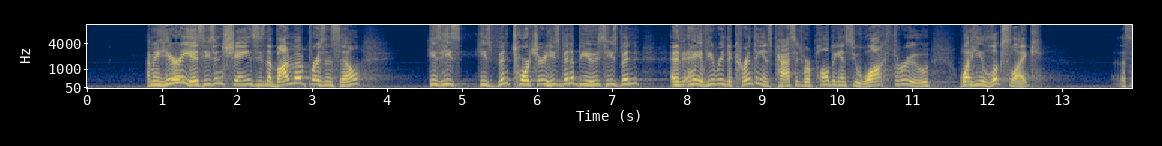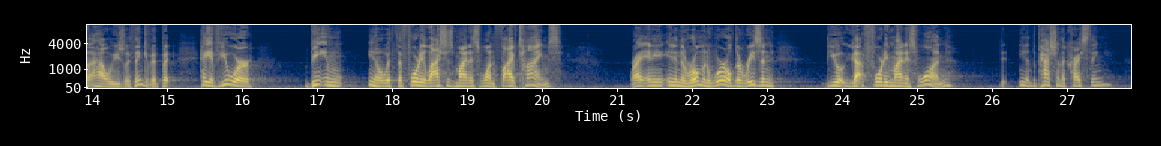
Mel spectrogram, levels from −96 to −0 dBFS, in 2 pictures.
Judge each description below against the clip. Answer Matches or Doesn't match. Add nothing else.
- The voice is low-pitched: Doesn't match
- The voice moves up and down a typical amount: Doesn't match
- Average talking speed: Matches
